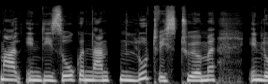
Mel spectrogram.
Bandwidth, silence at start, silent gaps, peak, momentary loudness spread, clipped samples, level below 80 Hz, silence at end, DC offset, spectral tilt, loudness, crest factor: 17 kHz; 0 s; none; -8 dBFS; 4 LU; under 0.1%; -50 dBFS; 0 s; under 0.1%; -4.5 dB/octave; -19 LUFS; 12 dB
